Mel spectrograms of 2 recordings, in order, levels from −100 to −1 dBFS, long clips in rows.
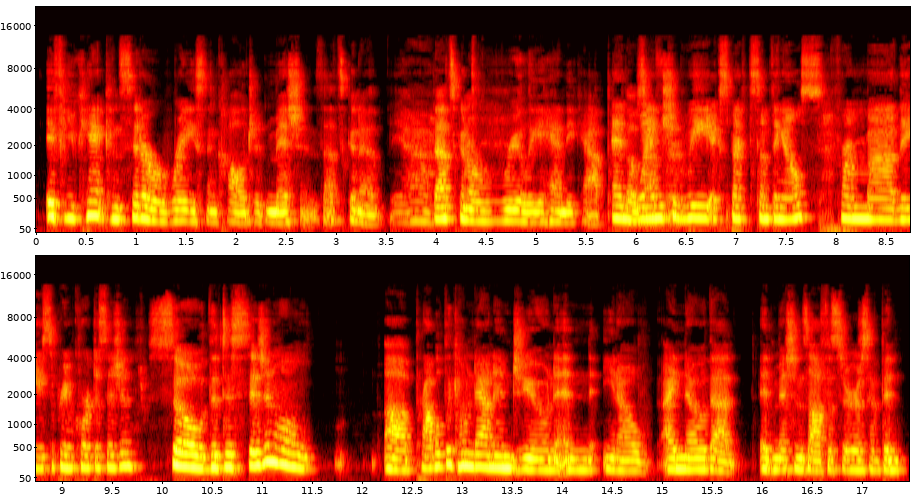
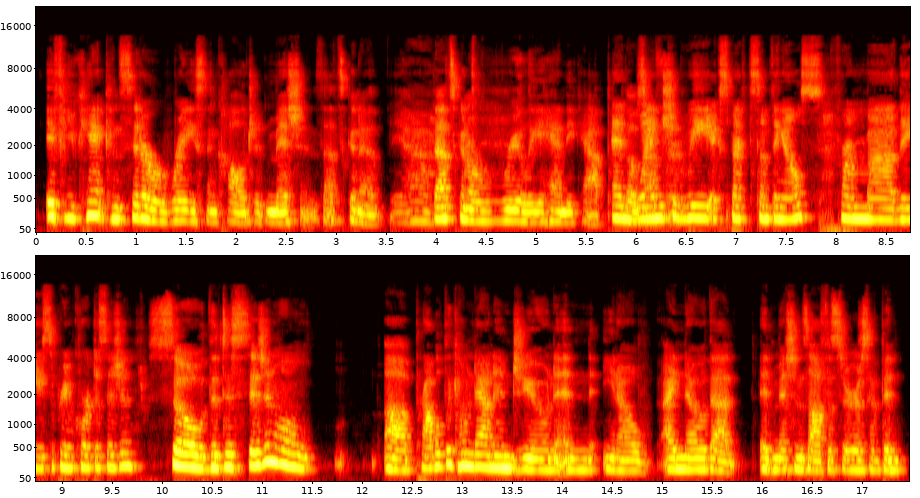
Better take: neither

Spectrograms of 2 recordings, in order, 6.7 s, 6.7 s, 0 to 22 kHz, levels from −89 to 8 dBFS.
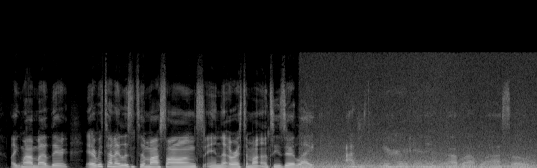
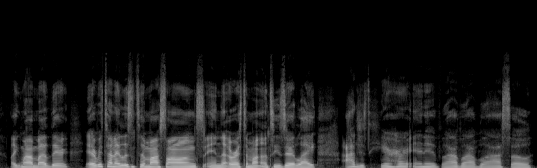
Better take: second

